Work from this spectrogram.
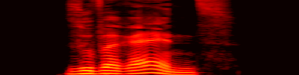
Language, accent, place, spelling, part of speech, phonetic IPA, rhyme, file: German, Germany, Berlin, Souveräns, noun, [ˌzuveˈʁɛːns], -ɛːns, De-Souveräns.ogg
- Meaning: genitive singular of Souverän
